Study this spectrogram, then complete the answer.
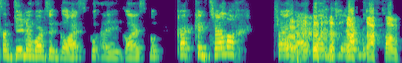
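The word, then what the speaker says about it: Kirkintilloch: Kirkentillach. Try that one, Jeremy. I'm glad you can pronounce Kirkentillach. I was like, Kirken what? Try it, go and say it. Kirkentillach.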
